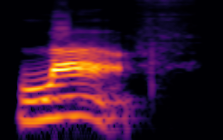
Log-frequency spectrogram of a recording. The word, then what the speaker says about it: laugh: Some common examples are cough, laugh, tough. In all of these words, that GH sound is pronounced as an F sound, as a F sound.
